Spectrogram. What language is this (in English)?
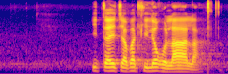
Northern Sotho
